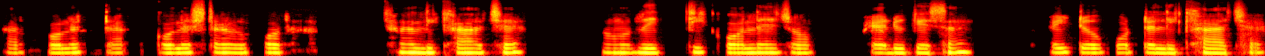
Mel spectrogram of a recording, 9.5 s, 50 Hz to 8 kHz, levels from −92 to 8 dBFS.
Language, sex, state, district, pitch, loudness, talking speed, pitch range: Bengali, male, West Bengal, Malda, 185 Hz, -19 LUFS, 115 wpm, 180-190 Hz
